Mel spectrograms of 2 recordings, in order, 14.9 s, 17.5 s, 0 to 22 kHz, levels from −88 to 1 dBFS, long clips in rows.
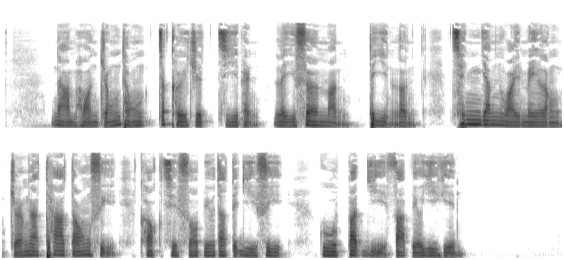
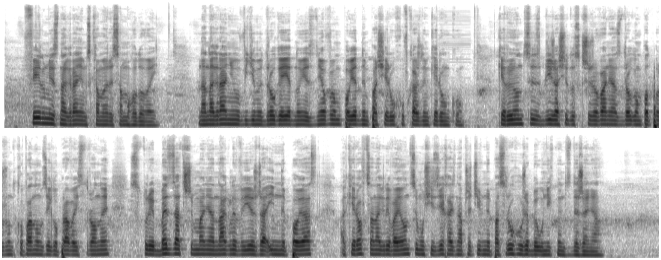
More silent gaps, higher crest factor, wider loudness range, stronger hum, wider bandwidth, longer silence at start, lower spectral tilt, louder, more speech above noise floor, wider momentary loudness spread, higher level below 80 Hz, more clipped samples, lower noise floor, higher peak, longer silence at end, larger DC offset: neither; first, 26 dB vs 16 dB; about the same, 4 LU vs 2 LU; neither; second, 11.5 kHz vs 19 kHz; first, 0.65 s vs 0.05 s; second, -4 dB/octave vs -6 dB/octave; second, -24 LUFS vs -17 LUFS; first, 58 dB vs 26 dB; first, 12 LU vs 7 LU; about the same, -40 dBFS vs -36 dBFS; neither; first, -82 dBFS vs -43 dBFS; about the same, 0 dBFS vs 0 dBFS; first, 1.35 s vs 0.4 s; neither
